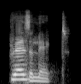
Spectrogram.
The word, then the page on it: preselect: Indian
